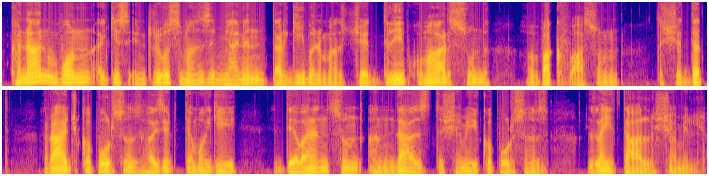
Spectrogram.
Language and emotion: Kashmiri, neutral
